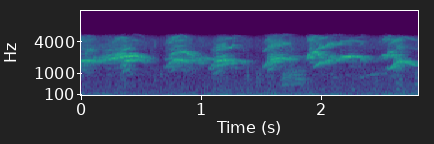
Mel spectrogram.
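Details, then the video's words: Young puppies squeaking indoors, a run of high, thin squeals in short bursts roughly every half second, each wavering up and down, with no other sound. "Cute puppies barking and talking"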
